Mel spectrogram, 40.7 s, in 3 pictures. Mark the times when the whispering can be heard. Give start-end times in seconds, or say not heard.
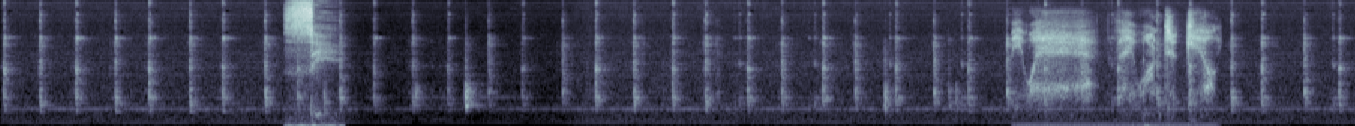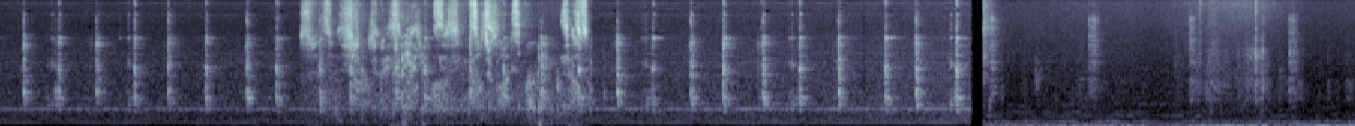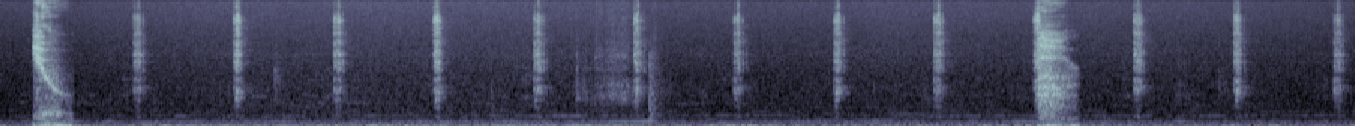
2.8-3.5, 10.1-12.2, 16.6-19.4, 27.4-27.9, 37.5-37.9.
